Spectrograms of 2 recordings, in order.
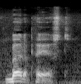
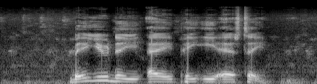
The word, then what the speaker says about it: Budapest: i can't read good to start with or pronounce my words but it's a berta pesh butter pack butter pat butter pest b-u-d-a-p-e-s-t budapest m-95 now it's got the h stamped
